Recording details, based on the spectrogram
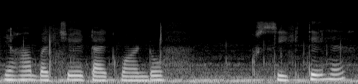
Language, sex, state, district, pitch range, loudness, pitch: Hindi, female, Uttar Pradesh, Lalitpur, 190-210 Hz, -17 LUFS, 200 Hz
